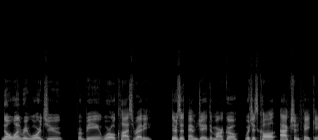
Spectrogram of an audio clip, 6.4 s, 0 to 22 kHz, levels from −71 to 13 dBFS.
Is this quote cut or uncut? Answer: cut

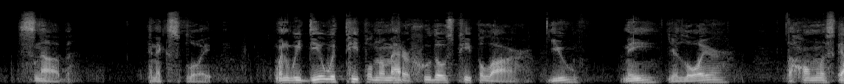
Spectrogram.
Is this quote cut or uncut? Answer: cut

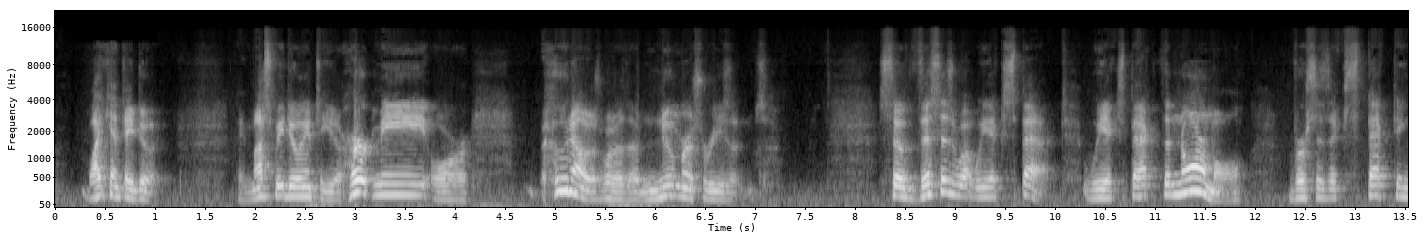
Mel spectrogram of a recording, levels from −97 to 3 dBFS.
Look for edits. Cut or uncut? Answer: uncut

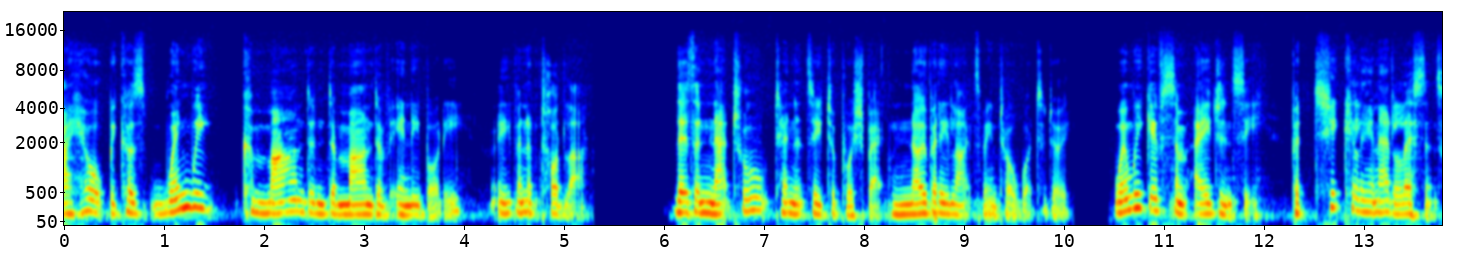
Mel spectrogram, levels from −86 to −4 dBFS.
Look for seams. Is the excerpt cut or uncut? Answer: uncut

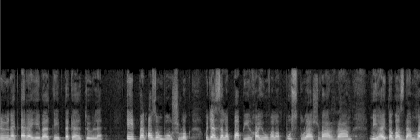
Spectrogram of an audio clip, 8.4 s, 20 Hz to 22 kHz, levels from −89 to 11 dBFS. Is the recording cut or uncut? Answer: uncut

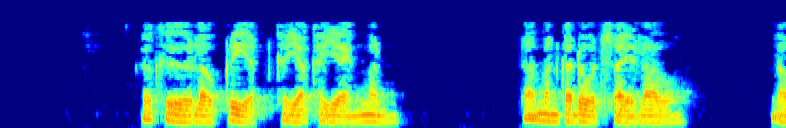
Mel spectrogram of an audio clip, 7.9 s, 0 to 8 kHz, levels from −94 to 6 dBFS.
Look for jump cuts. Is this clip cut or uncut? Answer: uncut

